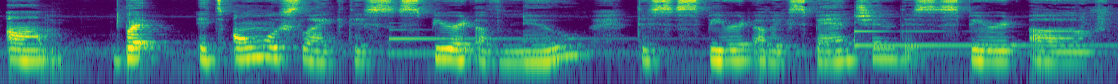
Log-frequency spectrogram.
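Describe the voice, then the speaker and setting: A woman's voice: lowish voice, steady tone, takes it slowly, over music. A woman giving a casual spiritual card reading, meandering and repeating words as she goes. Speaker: intuitive card reader.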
